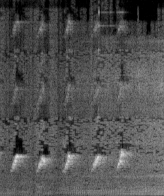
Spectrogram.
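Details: Five evenly spaced upslurred whistles from a common iora, about two per second, over a steady low hum that grows louder toward the end.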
